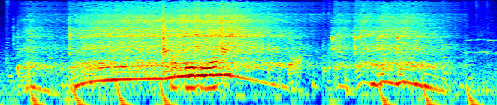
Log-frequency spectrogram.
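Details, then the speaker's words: Cosmos blender reassembled after repair: motor spins up to a smooth steady hum, holds evenly, winds down and restarts cleanly; repair confirmed working. "Kita tes lagi ya untuk memastikan kondisinya benar sudah oke ya."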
